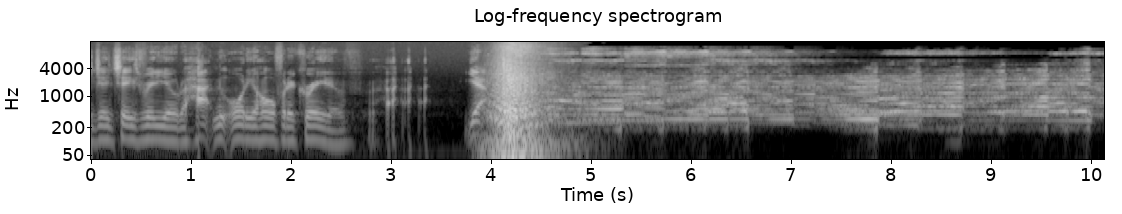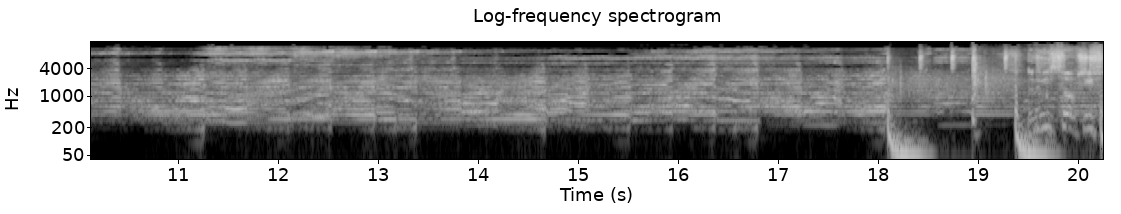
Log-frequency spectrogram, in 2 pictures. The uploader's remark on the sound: live at the Military Grind Ten Tape Concert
